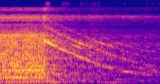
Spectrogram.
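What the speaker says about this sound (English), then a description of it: "Most miter saws are this way, so you turn it on" A miter saw motor gives a loud, close, high whine whose pitch slides steadily downward as the blade spins, alone with no speech.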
